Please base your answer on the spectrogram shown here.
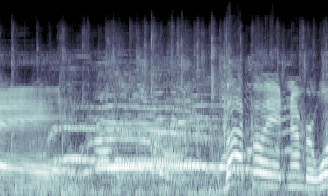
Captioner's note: crowd Cheers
